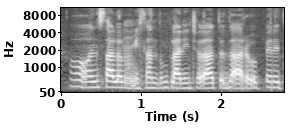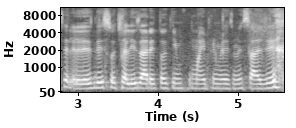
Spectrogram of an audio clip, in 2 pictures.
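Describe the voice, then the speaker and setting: A woman at a fairly quick pace with hardly any pauses, monotone, flat intonation and light background noise. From Romania. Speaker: handball player. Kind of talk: interview. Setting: studio. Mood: calm, reflective. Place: studio.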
